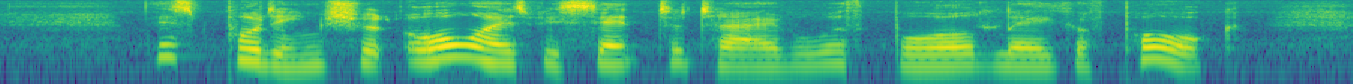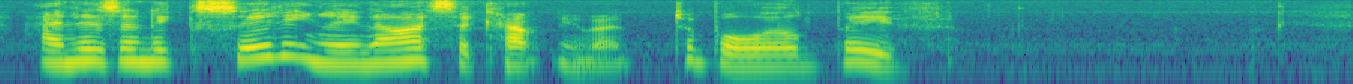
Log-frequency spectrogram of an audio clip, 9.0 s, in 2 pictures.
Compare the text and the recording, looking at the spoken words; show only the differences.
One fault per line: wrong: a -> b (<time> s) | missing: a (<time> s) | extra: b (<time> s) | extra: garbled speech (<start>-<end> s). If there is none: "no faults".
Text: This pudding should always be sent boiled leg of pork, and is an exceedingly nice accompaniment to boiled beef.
extra: to table with (2.2 s)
